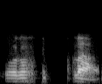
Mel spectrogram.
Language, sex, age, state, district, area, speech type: Tamil, male, 60+, Tamil Nadu, Perambalur, rural, conversation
